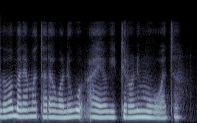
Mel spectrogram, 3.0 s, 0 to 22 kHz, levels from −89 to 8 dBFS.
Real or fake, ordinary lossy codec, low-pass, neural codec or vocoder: fake; none; 10.8 kHz; codec, 24 kHz, 0.5 kbps, DualCodec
